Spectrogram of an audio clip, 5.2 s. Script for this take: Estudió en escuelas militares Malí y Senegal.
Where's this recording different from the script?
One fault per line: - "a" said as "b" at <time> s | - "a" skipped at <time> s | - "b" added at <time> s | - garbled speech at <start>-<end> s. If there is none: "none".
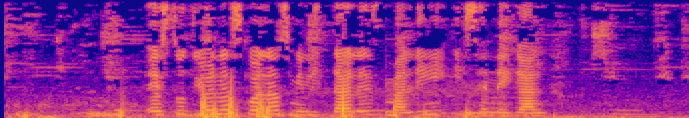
none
